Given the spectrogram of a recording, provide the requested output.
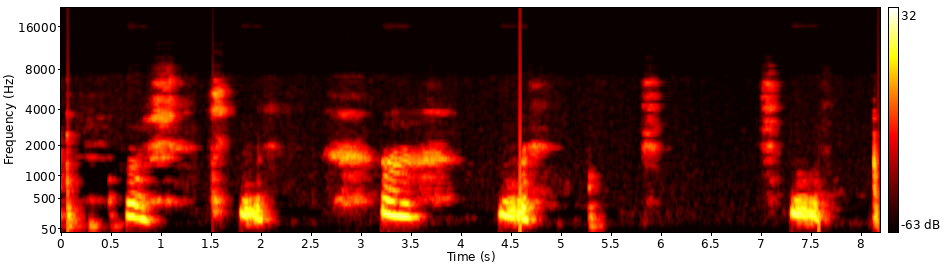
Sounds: Sigh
